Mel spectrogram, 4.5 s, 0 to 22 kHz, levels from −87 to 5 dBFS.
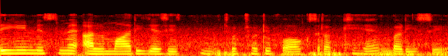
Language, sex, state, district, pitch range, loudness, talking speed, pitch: Hindi, female, Punjab, Kapurthala, 175-205 Hz, -20 LUFS, 160 wpm, 185 Hz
